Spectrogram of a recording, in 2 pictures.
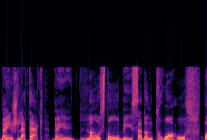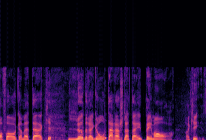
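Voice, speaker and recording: In a high voice with lively intonation, a man speaks very slowly. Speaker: podcast co-host. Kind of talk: casual chat.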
